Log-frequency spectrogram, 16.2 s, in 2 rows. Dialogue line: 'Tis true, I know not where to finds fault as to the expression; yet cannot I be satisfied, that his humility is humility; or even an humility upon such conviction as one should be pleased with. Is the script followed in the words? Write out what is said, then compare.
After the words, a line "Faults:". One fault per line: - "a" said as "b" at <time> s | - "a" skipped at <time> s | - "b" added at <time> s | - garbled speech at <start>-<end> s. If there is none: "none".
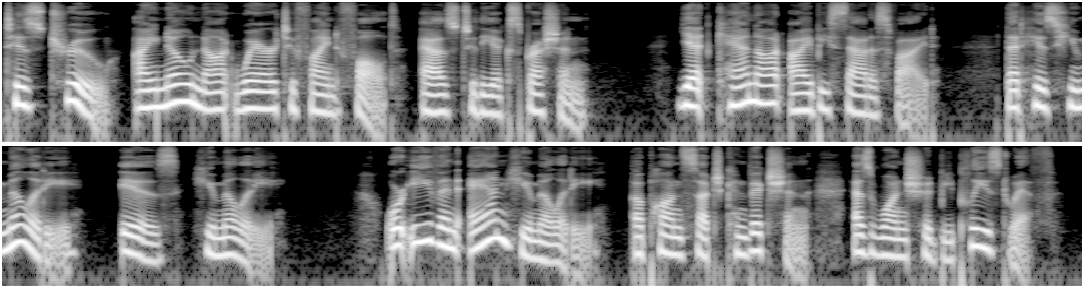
'Tis true, I know not where to find fault as to the expression; yet cannot I be satisfied, that his humility is humility; or even an humility upon such conviction as one should be pleased with.
Faults:
- "finds" said as "find" at 2.2 s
